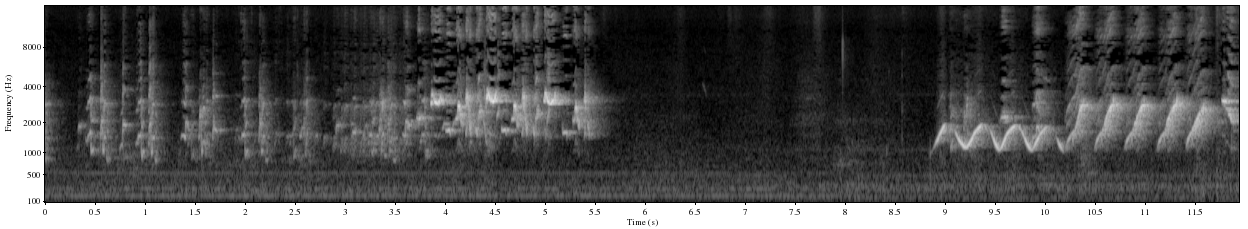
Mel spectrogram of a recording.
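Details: Song of an Iraqi bulbul: stuttering chirps build into a loud warbled burst, then a few seconds of silence, followed by a wavering, yodel-like trill and a series of repeated rising whistled notes.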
